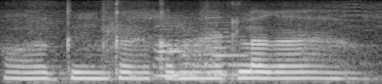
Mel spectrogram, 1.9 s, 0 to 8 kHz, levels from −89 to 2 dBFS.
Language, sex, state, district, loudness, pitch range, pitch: Hindi, female, Uttar Pradesh, Shamli, -14 LUFS, 215-220 Hz, 215 Hz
